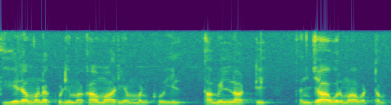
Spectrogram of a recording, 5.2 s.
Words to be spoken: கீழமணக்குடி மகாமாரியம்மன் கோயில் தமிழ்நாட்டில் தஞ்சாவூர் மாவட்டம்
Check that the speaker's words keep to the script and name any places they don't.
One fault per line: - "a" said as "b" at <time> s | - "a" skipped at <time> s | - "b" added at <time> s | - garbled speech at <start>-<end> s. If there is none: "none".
none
